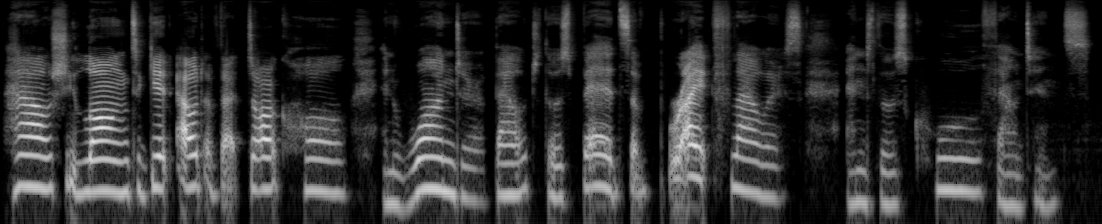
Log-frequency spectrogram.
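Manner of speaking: plain reading voice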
